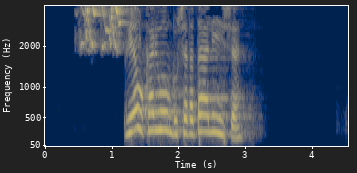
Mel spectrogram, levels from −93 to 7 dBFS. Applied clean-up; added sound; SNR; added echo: none; Bird; -1 dB; none.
